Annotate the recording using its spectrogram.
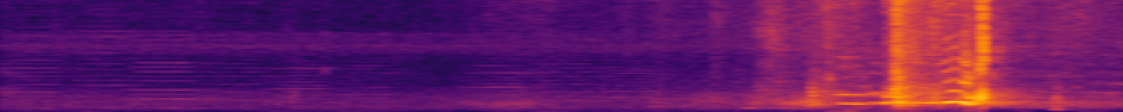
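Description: Faint background music, then about three seconds in a sudden loud burst of noise with a wavering cry as a man falls off a skateboard onto a tiled floor.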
